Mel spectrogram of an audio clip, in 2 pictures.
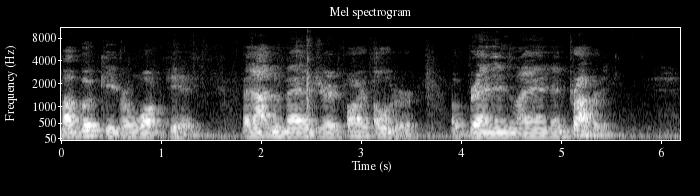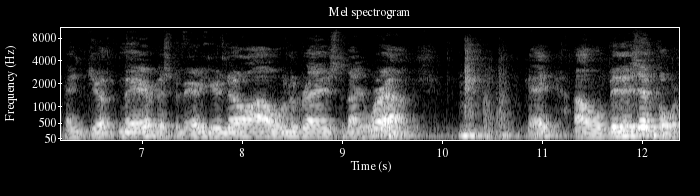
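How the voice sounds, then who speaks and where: With a Southern US accent, the speaker goes at a moderate pace with ordinary pitch variation, and the room echo is audible. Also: man, medium pitch for a man. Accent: Southern US (Georgia). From Statesboro, Georgia. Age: 80s+. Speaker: business owner, public commenter. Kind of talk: public comment at council meeting. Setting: city council meeting.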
